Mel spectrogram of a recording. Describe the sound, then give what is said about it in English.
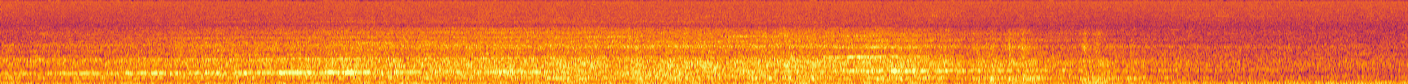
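A train rumbles past outside, a steady low roar with faint metallic tones and rattling carried in through an open window at the front of a house, with no one speaking. “That was one such train passing.”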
